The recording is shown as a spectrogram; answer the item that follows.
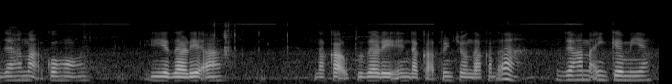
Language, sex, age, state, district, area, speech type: Santali, female, 30-45, West Bengal, Uttar Dinajpur, rural, spontaneous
